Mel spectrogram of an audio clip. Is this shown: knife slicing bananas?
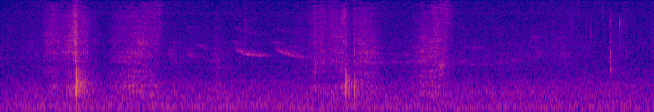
yes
